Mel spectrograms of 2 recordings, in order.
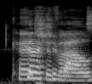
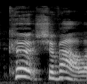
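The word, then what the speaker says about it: Kercheval: And then the other guest star, whose surname I never know how to pronounce. He was Cliff in Dallas. Ken Kovachal? Or Kurt Cheval? – Kurt Cheval. – Sorry, I've got my vowels there. Kurt Cheval, as in horse.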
